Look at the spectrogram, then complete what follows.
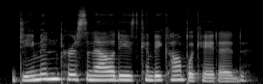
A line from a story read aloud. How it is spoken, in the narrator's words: she had said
